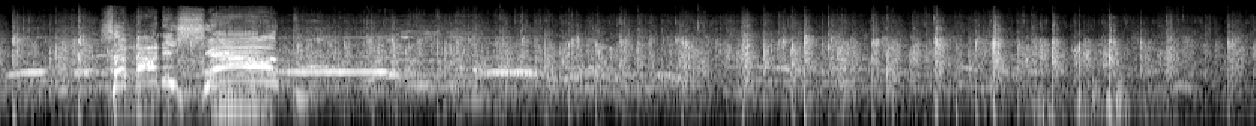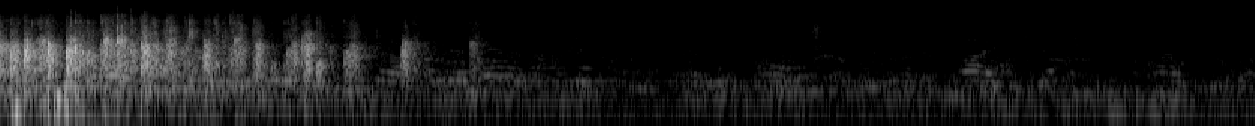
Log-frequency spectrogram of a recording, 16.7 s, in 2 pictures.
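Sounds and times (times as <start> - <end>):
crowd, audience clapping hands: 0.0 - 11.2
speech: 0.8 - 2.6.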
